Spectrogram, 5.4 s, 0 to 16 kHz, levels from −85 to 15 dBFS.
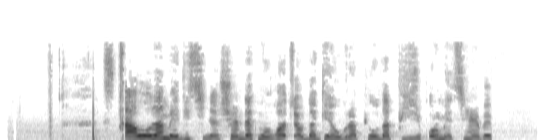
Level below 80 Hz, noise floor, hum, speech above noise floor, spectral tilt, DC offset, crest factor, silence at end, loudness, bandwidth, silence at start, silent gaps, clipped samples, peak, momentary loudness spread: -84 dBFS; -56 dBFS; none; 33 dB; -3 dB/octave; under 0.1%; 22 dB; 0.5 s; -23 LUFS; 11.5 kHz; 1.05 s; none; under 0.1%; -2 dBFS; 19 LU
